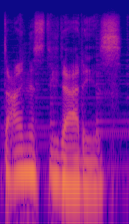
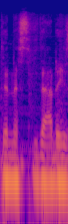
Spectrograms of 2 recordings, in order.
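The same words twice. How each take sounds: First: It is said in an American accent. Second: It is said in a British accent. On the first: "if you're in America" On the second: "if you're in the U K"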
